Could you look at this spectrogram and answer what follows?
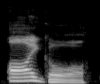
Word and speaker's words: Igor: It's pronounced Igor.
